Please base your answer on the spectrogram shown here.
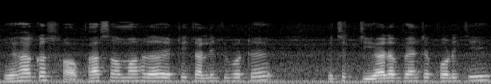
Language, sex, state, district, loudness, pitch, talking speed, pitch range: Odia, male, Odisha, Khordha, -18 LUFS, 155 Hz, 135 wpm, 140-160 Hz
